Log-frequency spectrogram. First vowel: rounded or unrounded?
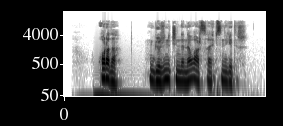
rounded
